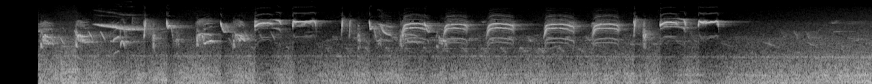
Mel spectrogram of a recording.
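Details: Blue-gray gnatcatcher in a forest, giving a rapid series of high, thin, wheezy upslurred notes, mostly over steady background noise and a faint low hum.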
